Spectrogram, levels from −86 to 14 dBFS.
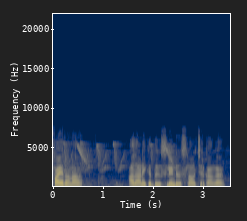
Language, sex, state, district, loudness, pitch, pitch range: Tamil, male, Tamil Nadu, Namakkal, -24 LUFS, 135 Hz, 125-150 Hz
